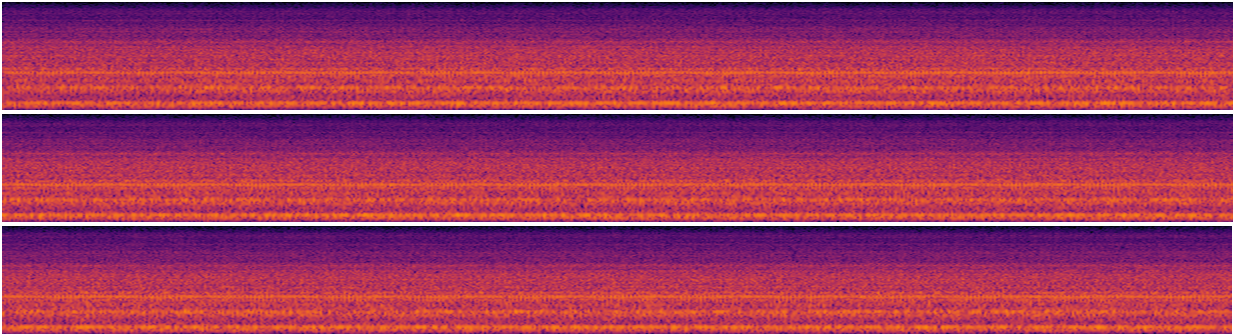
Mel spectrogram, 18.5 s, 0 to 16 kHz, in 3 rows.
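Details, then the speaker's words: OSM100100 freezing point osmometer running calibration with a 500 osmolality standard, cooling the sample to its freezing point: constant mechanical hum with a steady tone. "click Start to start the calibration this will quickly get down to freezing point and then we'll let us know once the calibration is"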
